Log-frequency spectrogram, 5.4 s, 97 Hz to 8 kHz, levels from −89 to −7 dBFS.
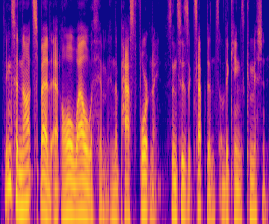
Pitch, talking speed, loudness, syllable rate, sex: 110 Hz, 225 wpm, -20 LUFS, 5.2 syllables/s, male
